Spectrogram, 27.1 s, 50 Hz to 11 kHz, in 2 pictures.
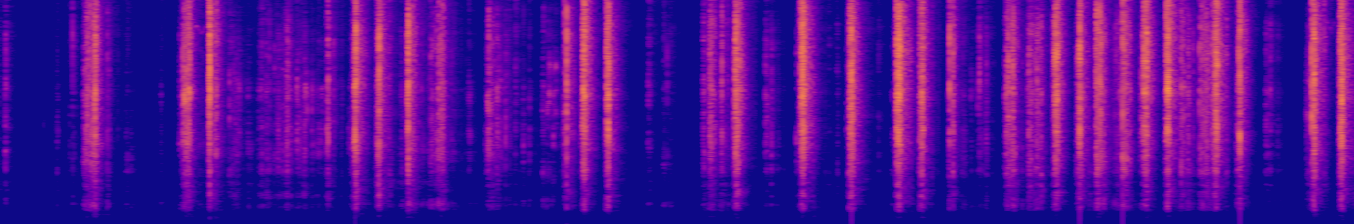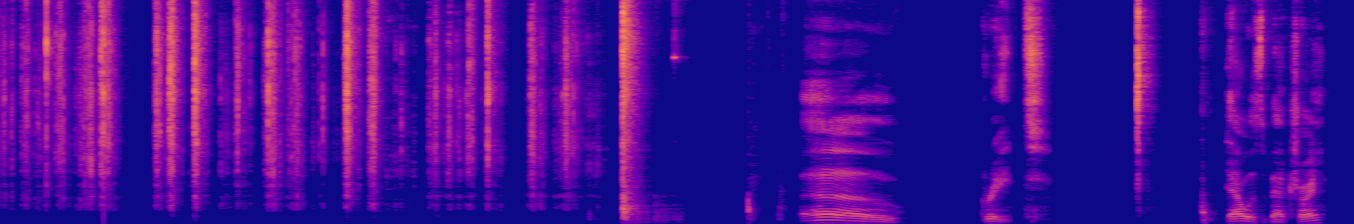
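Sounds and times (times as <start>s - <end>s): plastic puzzle cube clicking: 0.0s - 19.6s.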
